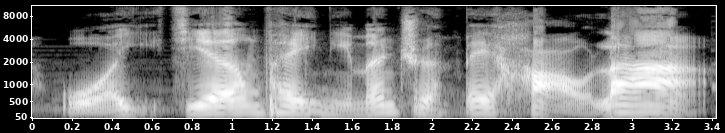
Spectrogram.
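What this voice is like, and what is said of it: Hoarse, raspy character voice. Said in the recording (Chinese): “他用沙哑的声音说”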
